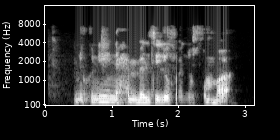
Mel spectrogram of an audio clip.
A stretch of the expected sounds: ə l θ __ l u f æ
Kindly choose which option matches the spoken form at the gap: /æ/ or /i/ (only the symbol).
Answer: i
